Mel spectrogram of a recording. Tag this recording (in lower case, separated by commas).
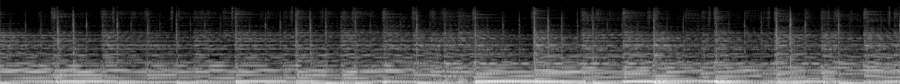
music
